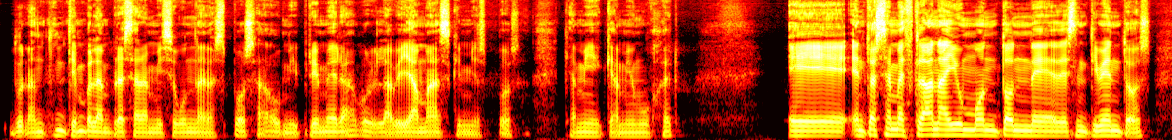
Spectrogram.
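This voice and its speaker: A man's voice: fairly low pitch, little pitch movement, quick pace, creaky, dry recording, clean studio sound. A man with an accent from Spain, telling his own story reflectively as an interview guest, often rephrasing himself. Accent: Spanish from Spain. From Spain (Madrid). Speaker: interview guest, startup co-founder. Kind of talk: conversational personal storytelling in an interview.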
